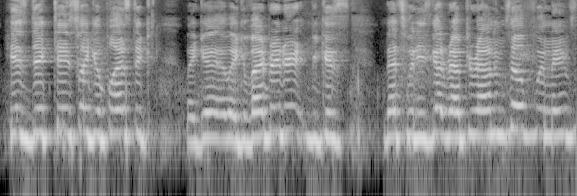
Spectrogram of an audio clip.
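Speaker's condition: Cerebral palsy; spastic

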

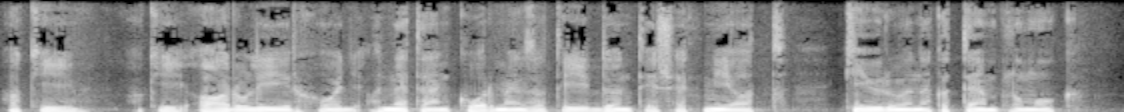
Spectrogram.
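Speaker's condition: No condition

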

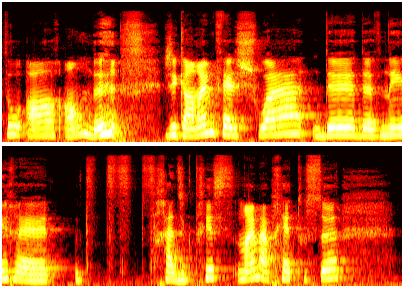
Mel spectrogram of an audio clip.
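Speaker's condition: Stuttering; stuttering since childhood, hid it intensely until 22, tried self-help strategies from YouTube and a book; adult, still stutters, extra difficulty in non-native language, anticipates stuttering on uncertain pronunciations; hid stuttering by word substitution and rephrasing, not possible in English in Netherlands, stuttering more visible; blocks

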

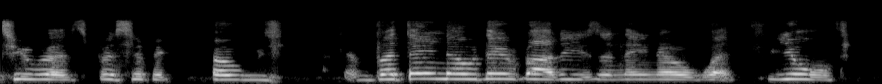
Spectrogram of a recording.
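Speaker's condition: Cerebral palsy; daily wheelchair use for mobility

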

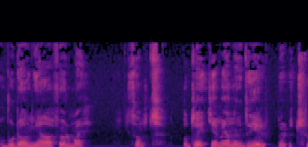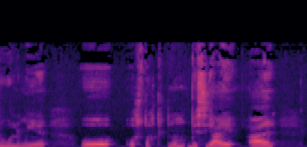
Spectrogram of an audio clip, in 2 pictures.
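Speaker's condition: Stuttering; varies in periods, worse with stress or fast speech, possibly with cluttering features; mild at present, less than before, a very small handicap; audible blocks on words, sometimes a lot, worse in stressful weeks, listeners think speech finished; repeated sounds, prolonged sounds

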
